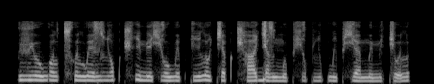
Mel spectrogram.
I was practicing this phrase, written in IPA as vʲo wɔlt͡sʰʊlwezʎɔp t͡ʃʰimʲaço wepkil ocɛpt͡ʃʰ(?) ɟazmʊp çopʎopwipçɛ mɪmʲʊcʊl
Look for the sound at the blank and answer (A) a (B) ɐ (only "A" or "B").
A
